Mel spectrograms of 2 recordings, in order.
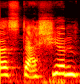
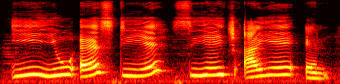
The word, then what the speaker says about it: Eustachian: A narrow tube called the normally the Eustachian tube. Okay, the EU is silent. Eustachian. Eustachian tube connects the middle ear of the entire panel.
